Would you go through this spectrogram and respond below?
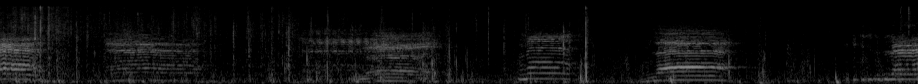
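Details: Several sheep calling in turn, harmonic bleats of different pitches overlapping, one loud wavering bleat near the end, with faint clatter in the background.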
